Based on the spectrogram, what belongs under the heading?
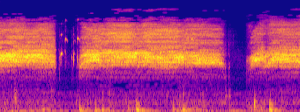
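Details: Barn owl nest during an attack by an intruding female on the nestlings: long, loud, harsh hissing screeches, broken by two short pauses, over faint low knocks.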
